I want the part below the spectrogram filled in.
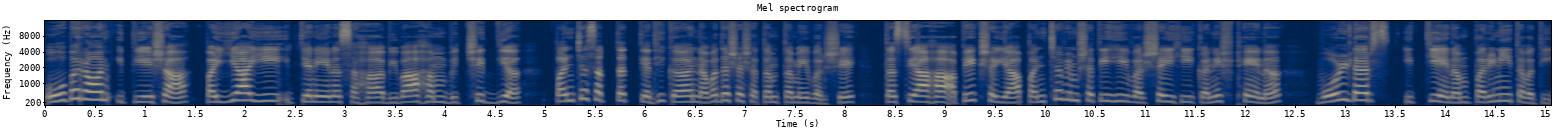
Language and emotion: Sanskrit, neutral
